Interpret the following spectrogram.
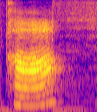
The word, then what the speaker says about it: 파: Compare these two ones. 파, 아바. 파, 아바. 파, 아바. 파, 아바. If you think it is difficult, just think of how you would pronounce pin or spin in English.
